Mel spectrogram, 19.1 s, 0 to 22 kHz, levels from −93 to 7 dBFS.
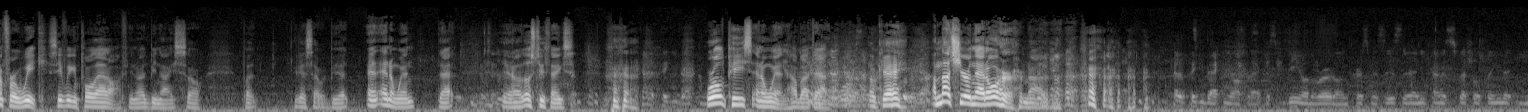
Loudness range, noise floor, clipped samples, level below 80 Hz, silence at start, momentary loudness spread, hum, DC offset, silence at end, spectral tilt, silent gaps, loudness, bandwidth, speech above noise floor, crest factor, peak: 14 LU; -43 dBFS; under 0.1%; -44 dBFS; 0 s; 27 LU; none; under 0.1%; 0 s; -5 dB/octave; none; -18 LUFS; 12.5 kHz; 25 dB; 20 dB; 0 dBFS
